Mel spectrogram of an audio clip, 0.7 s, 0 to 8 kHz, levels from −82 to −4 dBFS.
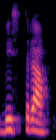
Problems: none marked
